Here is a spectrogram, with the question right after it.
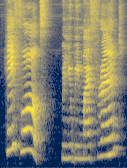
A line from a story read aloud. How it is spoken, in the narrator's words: he called out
